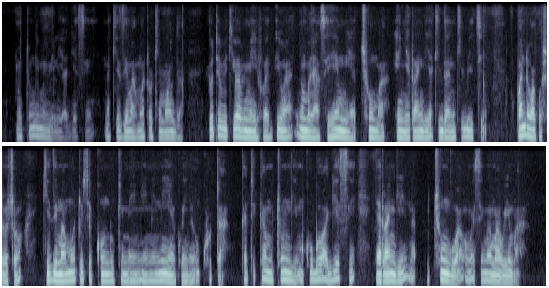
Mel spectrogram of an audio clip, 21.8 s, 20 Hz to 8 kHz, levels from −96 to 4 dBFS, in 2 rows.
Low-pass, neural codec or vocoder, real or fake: 7.2 kHz; vocoder, 44.1 kHz, 80 mel bands, Vocos; fake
